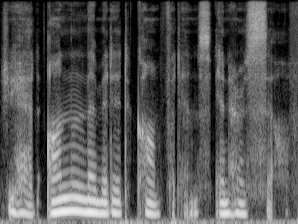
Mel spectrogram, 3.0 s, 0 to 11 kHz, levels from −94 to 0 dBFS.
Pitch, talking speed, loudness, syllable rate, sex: 165 Hz, 120 wpm, -16 LUFS, 5.0 syllables/s, female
